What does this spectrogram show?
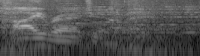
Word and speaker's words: chirurgeon: So it's chirurgeon.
